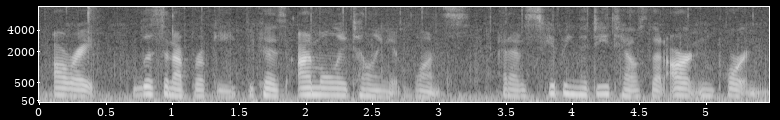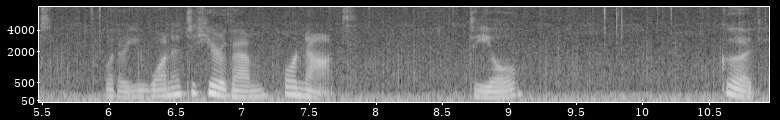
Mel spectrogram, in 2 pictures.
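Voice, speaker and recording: A woman playing a gruff, no-nonsense young vampire hunter, a reluctant and matter-of-fact storyteller in an audio roleplay. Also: sits low, lively intonation, moderate pace, poor audio. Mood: grudging, curt. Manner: curt, grudging, matter-of-fact. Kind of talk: dramatic campfire storytelling roleplay. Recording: clear rain and ambience noise. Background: rain, rolling thunder, campfire ambience.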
